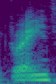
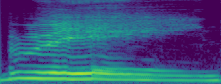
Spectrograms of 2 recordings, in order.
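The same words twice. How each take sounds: First: The word is said in a plain, ordinary voice. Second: The word is drawn out in a groaning zombie voice. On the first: The speaker calls it wrong. "you don't say brains" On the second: The speaker calls it right. "but brains"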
